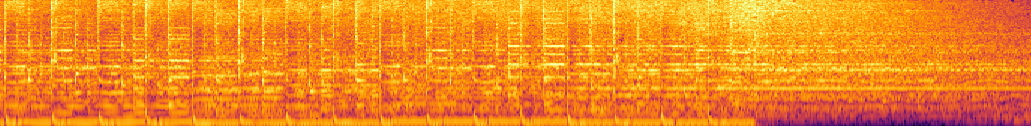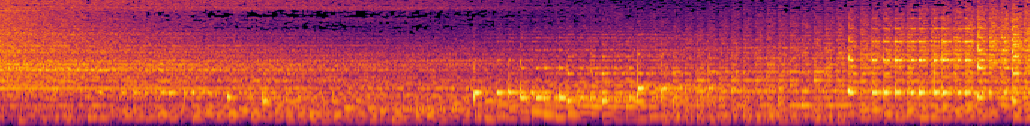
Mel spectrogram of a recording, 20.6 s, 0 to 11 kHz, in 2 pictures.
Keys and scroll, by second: 2.7 BackSpace, 6.7 Home, 7.4 Home, 8.1 BackSpace.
